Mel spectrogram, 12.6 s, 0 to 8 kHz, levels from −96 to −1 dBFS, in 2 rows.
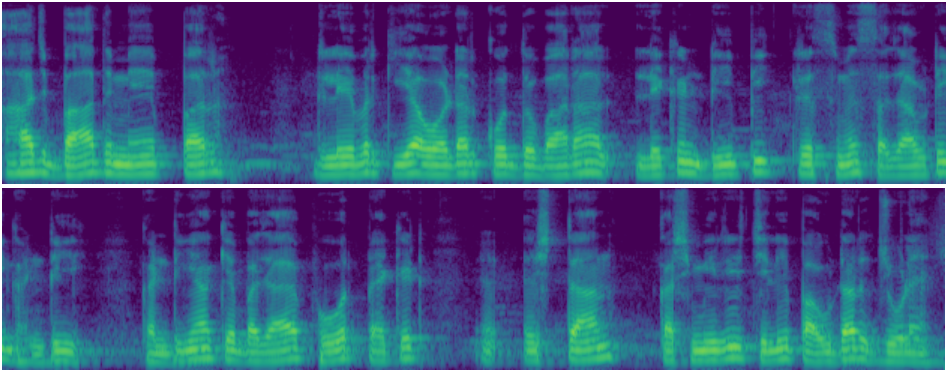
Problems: constant background noise, background conversations at intervals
